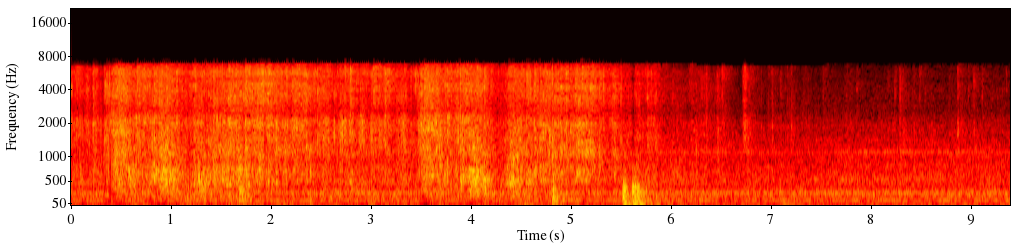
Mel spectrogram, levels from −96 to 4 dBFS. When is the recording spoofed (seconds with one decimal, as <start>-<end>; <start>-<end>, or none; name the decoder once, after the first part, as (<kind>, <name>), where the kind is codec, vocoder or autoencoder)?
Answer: 1.7-2.7 (vocoder, BigVGAN v2)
